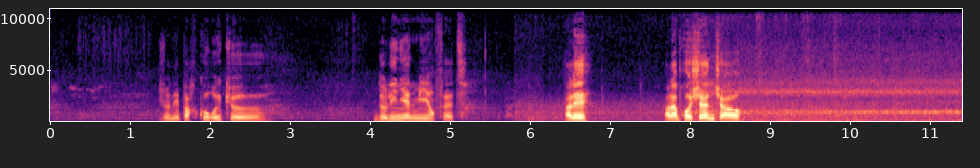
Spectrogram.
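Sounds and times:
speech: 0:01.4 - 0:02.9, 0:04.0 - 0:05.3, 0:06.4 - 0:06.8, 0:07.7 - 0:08.8
Beijing subway train running with steady dense rumble and mechanical hum: 0:08.0 - 0:11.3.

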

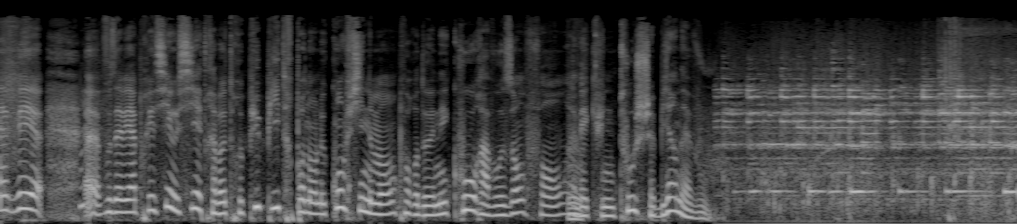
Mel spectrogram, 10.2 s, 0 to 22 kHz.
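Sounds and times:
speech: 0:00.0 - 0:07.5
cowbell clanking: 0:07.1 - 0:10.1.

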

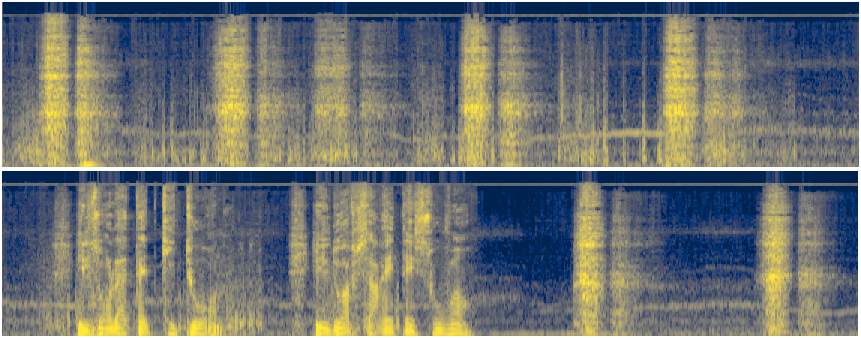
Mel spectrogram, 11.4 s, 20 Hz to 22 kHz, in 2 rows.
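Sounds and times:
people panting heavily while climbing a mountain pass at 4,400 metres altitude: 0:00.0 - 0:06.4, 0:08.9 - 0:11.4
speech: 0:06.2 - 0:09.0.

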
